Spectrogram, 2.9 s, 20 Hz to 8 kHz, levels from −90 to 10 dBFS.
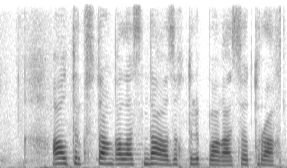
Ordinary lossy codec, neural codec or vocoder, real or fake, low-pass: none; codec, 16 kHz, 6 kbps, DAC; fake; none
